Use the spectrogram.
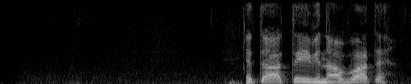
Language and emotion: Russian, angry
